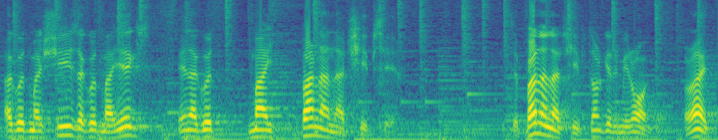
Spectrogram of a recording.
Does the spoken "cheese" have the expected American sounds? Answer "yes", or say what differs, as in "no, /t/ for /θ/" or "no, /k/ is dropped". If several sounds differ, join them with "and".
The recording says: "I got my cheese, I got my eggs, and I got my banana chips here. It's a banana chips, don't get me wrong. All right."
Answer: no, /ʃ/ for /tʃ/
